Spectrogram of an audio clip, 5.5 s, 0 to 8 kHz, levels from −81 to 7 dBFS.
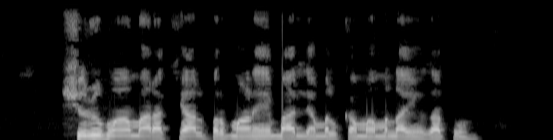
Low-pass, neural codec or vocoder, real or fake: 7.2 kHz; none; real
